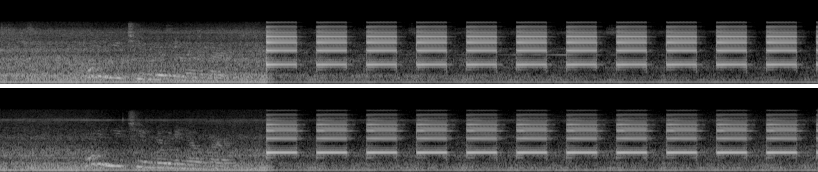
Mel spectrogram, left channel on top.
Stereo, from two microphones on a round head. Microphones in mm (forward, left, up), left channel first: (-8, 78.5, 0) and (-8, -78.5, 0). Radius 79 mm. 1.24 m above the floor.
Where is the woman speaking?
70° left (ahead or behind), 6.5 m.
